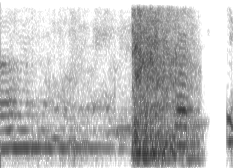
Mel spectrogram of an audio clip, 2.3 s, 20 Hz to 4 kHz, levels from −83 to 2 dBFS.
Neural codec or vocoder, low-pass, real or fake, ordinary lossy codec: codec, 24 kHz, 6 kbps, HILCodec; 3.6 kHz; fake; none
